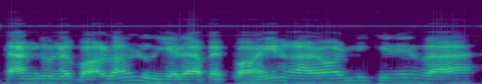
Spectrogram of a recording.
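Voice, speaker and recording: A man's voice: medium pitch, bright, forceful tone, lo-fi sound, a little hiss or hum. A man giving a university phonetics lecture, explaining step by step with frequent hesitation fillers and modeling vowel sounds aloud.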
